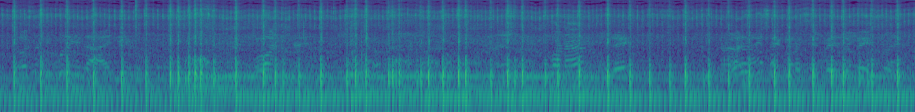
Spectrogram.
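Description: A motorcycle engine idles steadily close by.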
